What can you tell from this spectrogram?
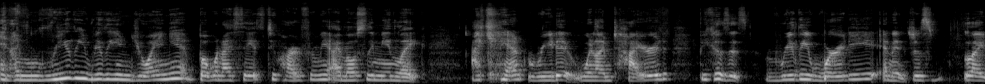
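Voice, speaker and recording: A woman's medium-pitched voice with fairly even intonation at a moderate pace. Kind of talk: casual talk to camera.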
